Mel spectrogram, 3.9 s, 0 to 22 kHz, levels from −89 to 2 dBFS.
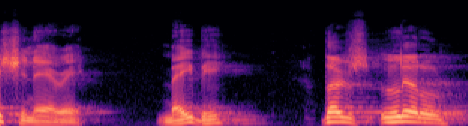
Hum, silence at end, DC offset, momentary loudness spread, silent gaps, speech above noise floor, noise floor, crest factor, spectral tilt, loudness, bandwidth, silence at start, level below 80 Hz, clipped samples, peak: none; 0 s; under 0.1%; 12 LU; none; 42 dB; -60 dBFS; 14 dB; -6.5 dB/octave; -18 LUFS; 10 kHz; 0 s; -46 dBFS; under 0.1%; -4 dBFS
